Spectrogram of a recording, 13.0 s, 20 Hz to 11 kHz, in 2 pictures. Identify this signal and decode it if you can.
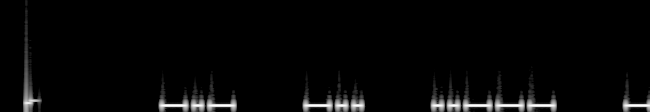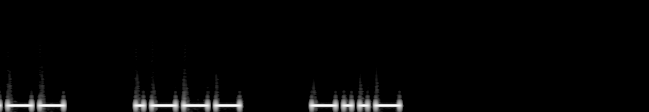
Morse code, heard as a keyed tone, about 15 wpm, spaced as for 9 wpm, 700 Hz. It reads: KD2OJX
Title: USA Call Signs - 6 Characters - 3x Character Spacing - 15wpm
